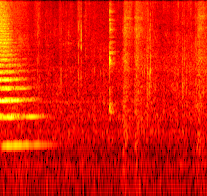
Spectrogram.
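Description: Running noise of a moving passenger train carriage. It opens with one loud pitched tone that fades over about a second, and a few light clicks come about two seconds in.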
